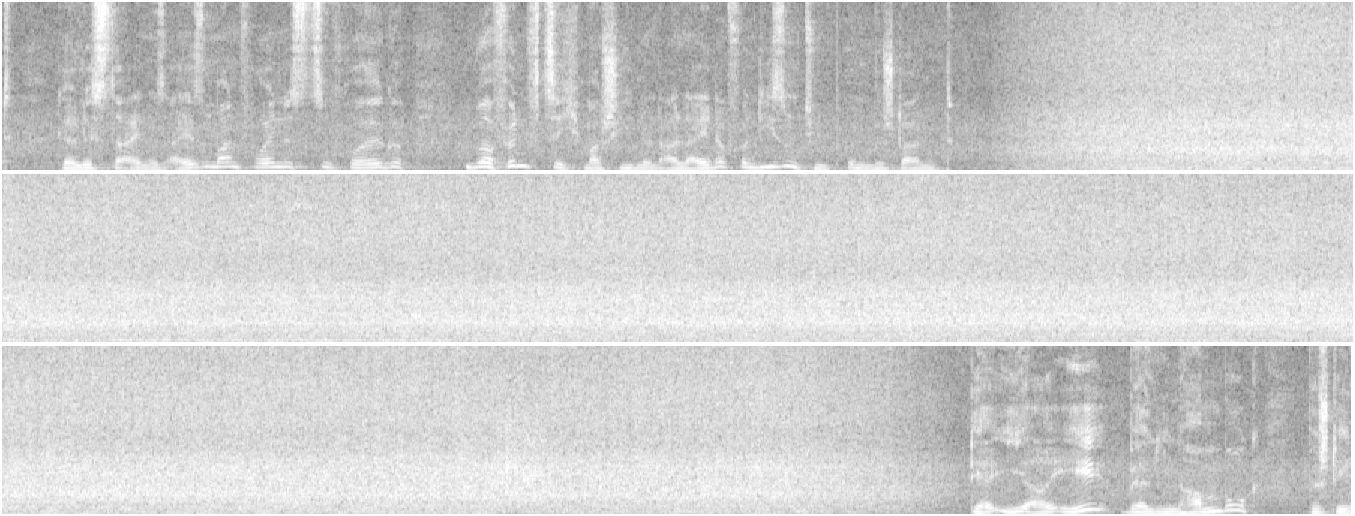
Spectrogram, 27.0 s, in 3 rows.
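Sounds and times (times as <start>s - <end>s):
train rolling at speed: 6.5s - 26.8s.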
